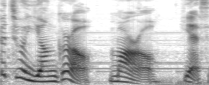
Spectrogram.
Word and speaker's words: Marle: into a young girl Marl yes it's pronounced Marl not Marley and her pendant somehow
